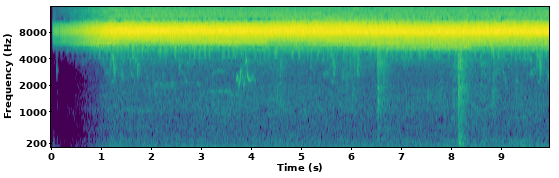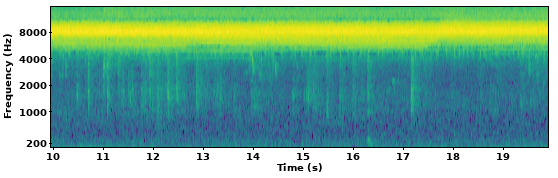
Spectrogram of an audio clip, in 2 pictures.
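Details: Insects on an autumn morning: a dense, unbroken high shrill hiss that fades in over the first second, then holds steady at one loudness, with faint scattered clicks underneath.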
